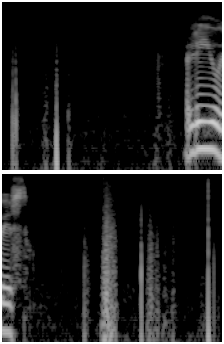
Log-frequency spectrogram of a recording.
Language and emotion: Russian, neutral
